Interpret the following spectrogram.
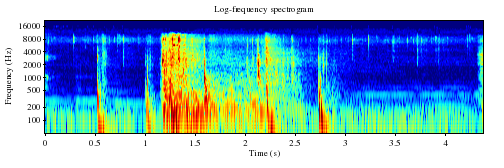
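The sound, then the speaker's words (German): A velvet-covered door in a castle corridor being opened: a few dull thunks and knocks, then a short rustling scrape and a final soft thud, with no voices. “Hier geht es zur Haupthalle. Nein. Die samtbezogene Türe.”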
